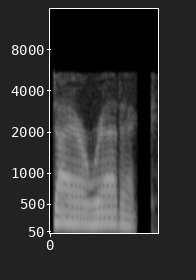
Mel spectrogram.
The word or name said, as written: diarrhetic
